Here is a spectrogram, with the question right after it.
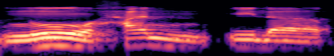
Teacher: Tanwin bertemu dengan hamzah izhar halqi dan bacaan jelas pada tanwin tersebut.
